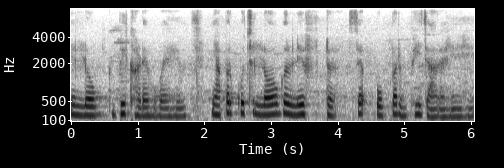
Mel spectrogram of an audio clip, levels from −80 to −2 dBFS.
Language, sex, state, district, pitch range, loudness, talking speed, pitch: Hindi, female, Chhattisgarh, Bilaspur, 170-210 Hz, -16 LUFS, 160 wpm, 195 Hz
